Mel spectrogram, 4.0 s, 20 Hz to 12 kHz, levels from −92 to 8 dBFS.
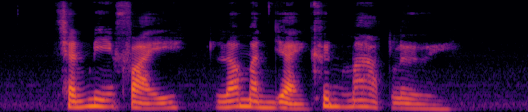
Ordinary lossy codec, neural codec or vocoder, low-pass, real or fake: none; none; none; real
